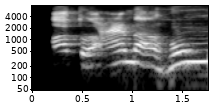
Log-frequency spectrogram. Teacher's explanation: میں آواز کو لے جا رہا ہوں ناک کے بانسے میں · جاتا ہے، مدغم ہو جاتا ہے، مکس ہو جاتا ہے، یعنی ہونٹ بند کر کے آواز ناک کے بانسے میں چلی جاتی ہے، ایک الف کے برابر اس کو کیا جاتا ہے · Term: ادغام شفوی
